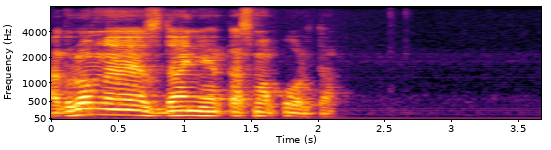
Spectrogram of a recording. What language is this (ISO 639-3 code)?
rus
